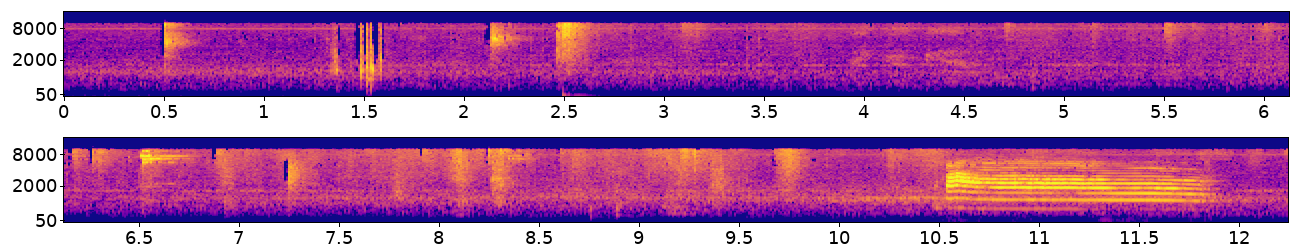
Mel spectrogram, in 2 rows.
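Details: A female Birman cat on top of the kitchen cupboards, 11 July 2010, gives one long, high, slightly wavering meow after soft knocks and clicks, as her owners return home and talk to her.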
